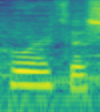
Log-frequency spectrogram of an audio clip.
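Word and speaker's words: Coerthas: The Machinist West and touch corus from there orus I always get the O there is no o when you pronounce it guess there kind of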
